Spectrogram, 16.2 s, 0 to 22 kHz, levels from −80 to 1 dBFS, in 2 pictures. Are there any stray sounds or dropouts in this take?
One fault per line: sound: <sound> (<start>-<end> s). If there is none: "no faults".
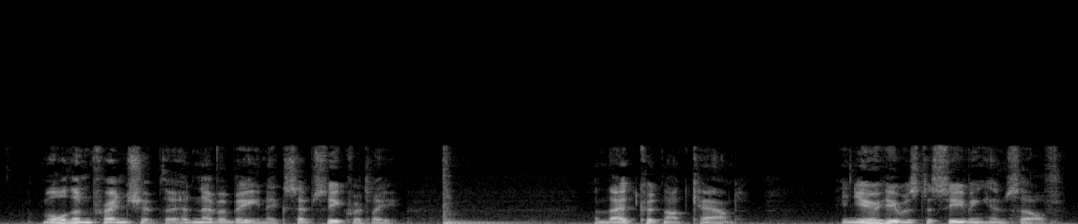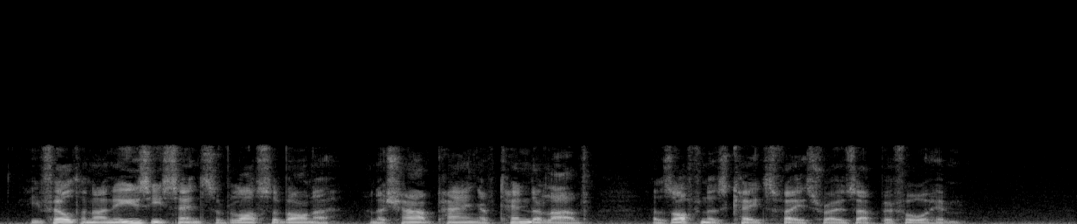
sound: thud (3.3-4.2 s)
